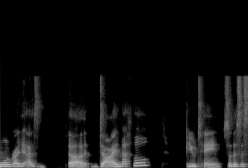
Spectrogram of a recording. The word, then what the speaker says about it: butane: Now this time we have 4 carbons, so it's bute or but it's pronounced butane.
